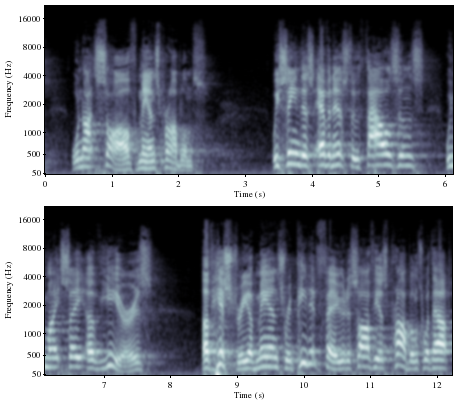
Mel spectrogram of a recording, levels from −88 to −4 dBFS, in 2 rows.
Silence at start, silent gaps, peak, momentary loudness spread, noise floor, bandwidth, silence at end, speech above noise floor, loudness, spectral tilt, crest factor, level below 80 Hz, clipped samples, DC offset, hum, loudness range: 0.4 s; none; 0 dBFS; 10 LU; -53 dBFS; 15.5 kHz; 0 s; 36 dB; -17 LUFS; -3.5 dB/octave; 16 dB; -34 dBFS; under 0.1%; under 0.1%; none; 4 LU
